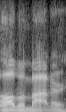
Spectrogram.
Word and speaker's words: alma mater: Alma mater. You had it. I must have mispronounced it the first time.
